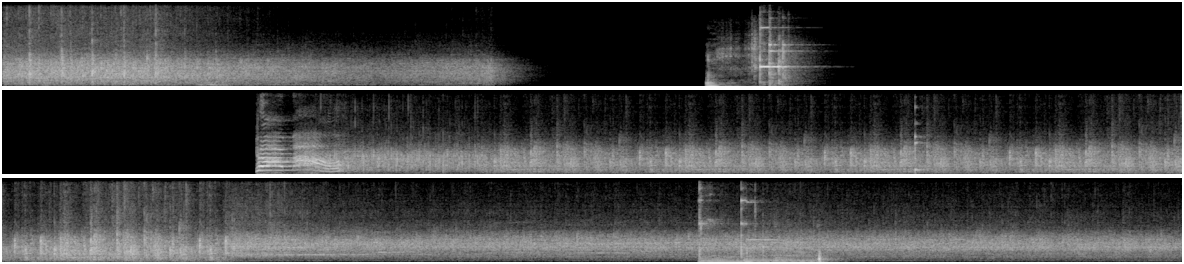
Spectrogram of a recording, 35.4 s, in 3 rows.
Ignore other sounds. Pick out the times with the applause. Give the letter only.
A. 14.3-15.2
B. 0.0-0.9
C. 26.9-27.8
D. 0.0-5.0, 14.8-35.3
D.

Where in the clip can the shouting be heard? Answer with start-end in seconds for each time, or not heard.
14.3-15.2.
